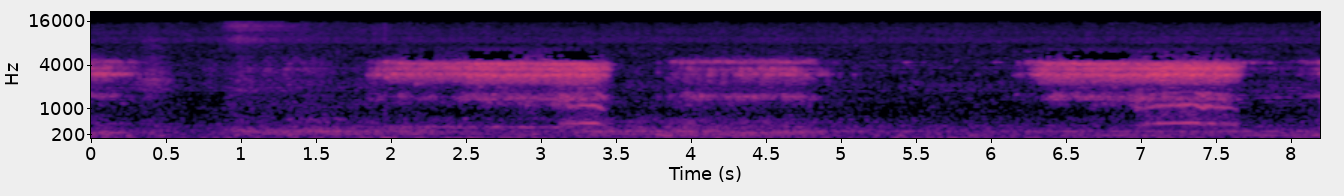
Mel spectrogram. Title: Light snoring and sleeping soundly😴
